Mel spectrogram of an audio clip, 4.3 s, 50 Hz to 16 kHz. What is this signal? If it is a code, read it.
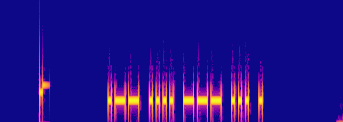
Morse code, heard as a keyed tone, about 28 wpm, 700 Hz. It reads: WHOSE
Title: Sentences from Top 1200 Words - New Word Drill - 28wpm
